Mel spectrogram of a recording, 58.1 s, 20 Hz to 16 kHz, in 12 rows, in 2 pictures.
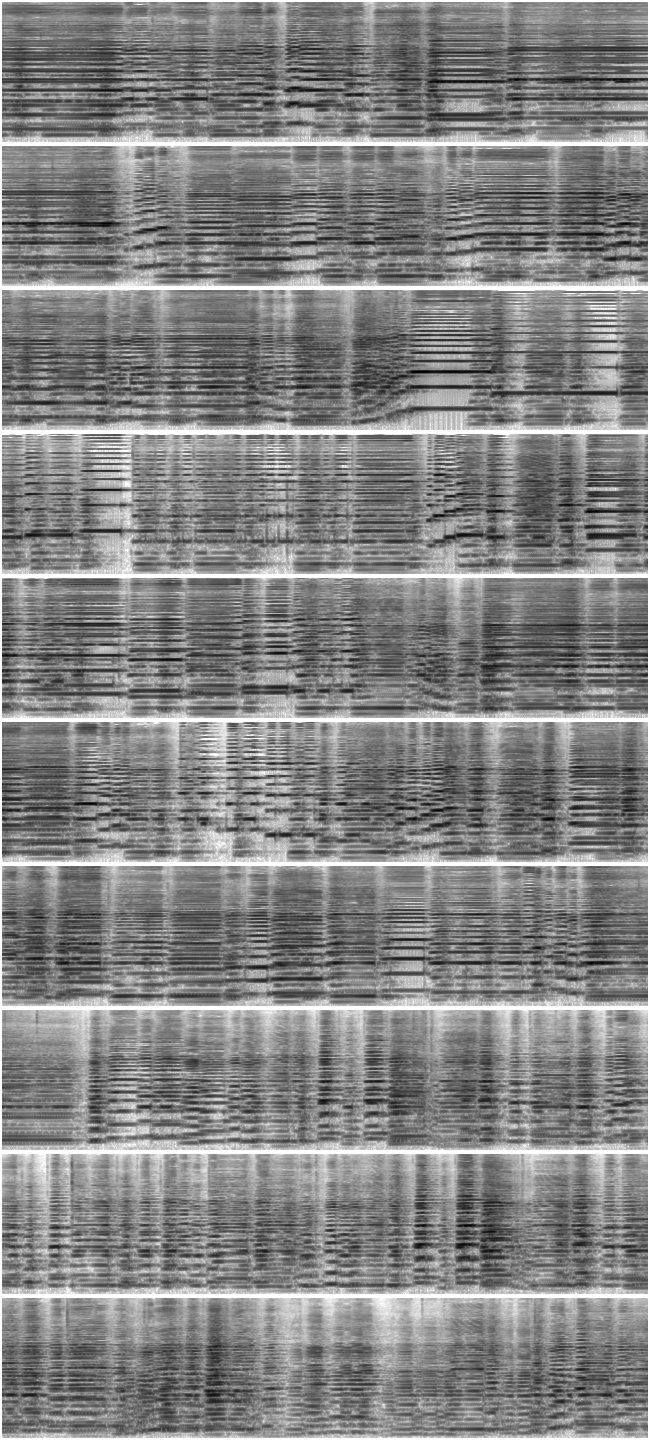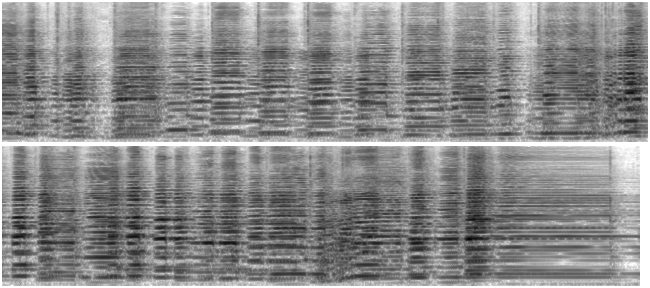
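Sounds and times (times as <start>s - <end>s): piano accordion playing: 0.0s - 58.0s.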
